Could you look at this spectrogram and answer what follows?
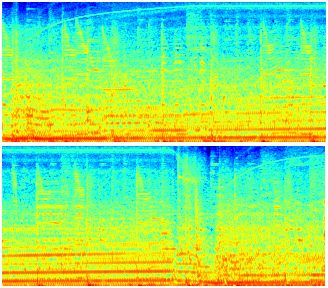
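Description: A rare Evo in The Crew Motorfest revs hard with a loud, continuous engine drone and repeated tire squeals, the pitch sweeping up and down through gear changes, near and alone with no talk.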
